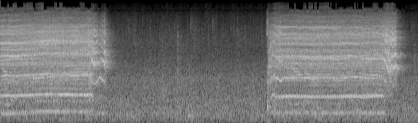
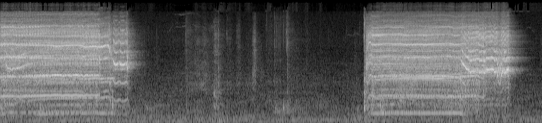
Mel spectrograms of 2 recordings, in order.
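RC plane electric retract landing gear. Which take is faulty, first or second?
second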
